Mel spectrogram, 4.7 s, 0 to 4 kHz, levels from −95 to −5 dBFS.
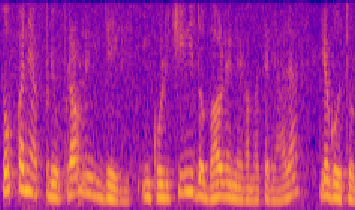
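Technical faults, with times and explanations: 4.12 to 4.26 s, comfort noise in place of the background: For 140 ms, the room noise becomes a steady, featureless hiss, about 2 dB quieter. The likely cause is discontinuous transmission. The sender paused, and the receiver filled the gap with synthetic noise.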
